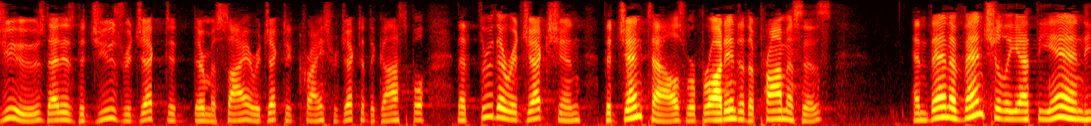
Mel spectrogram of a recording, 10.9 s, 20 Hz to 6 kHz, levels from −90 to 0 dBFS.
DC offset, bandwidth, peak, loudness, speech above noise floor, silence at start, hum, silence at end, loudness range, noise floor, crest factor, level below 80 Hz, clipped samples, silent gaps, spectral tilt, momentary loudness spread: under 0.1%; 6 kHz; -4 dBFS; -25 LUFS; 38 dB; 0 s; none; 0 s; 8 LU; -63 dBFS; 22 dB; -58 dBFS; under 0.1%; none; -7.5 dB/octave; 15 LU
